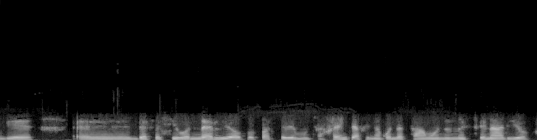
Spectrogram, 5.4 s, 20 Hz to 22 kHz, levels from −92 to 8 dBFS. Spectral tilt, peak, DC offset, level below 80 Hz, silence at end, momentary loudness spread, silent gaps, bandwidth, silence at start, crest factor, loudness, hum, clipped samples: -4.5 dB/octave; -8 dBFS; under 0.1%; -60 dBFS; 0.1 s; 7 LU; none; 4.8 kHz; 0 s; 20 dB; -26 LUFS; none; under 0.1%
